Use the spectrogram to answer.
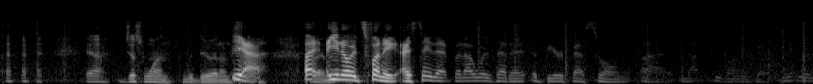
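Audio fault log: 2.45–2.82 s, automatic gain rising: after "do it I'm sure", gain control lifts the quiet input about 4 dB, swelling voice and room noise together until "I uh you know".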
